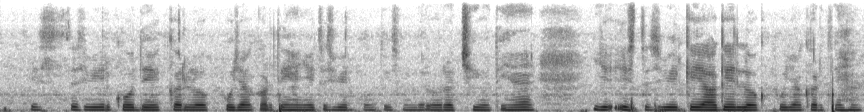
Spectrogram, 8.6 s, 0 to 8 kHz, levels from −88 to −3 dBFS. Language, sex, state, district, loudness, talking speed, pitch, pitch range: Hindi, male, Punjab, Fazilka, -22 LUFS, 180 wpm, 180 Hz, 180-185 Hz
